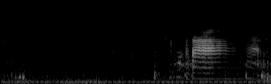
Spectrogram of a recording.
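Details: Domestic cat sitting in its owner's chair, answering while being asked to get out; a short soft murmur, then one clear mid-pitched meow with rich harmonics, quiet room.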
